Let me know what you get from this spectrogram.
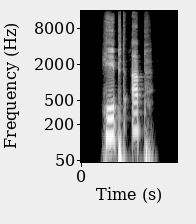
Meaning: inflection of abheben: 1. third-person singular present 2. second-person plural present 3. plural imperative
- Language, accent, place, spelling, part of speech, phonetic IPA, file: German, Germany, Berlin, hebt ab, verb, [ˌheːpt ˈap], De-hebt ab.ogg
